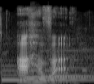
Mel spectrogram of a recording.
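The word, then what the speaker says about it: אהבה: languages as it is in ancient Hebrew it's pronounced Ahava it both basically refers to the kind of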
